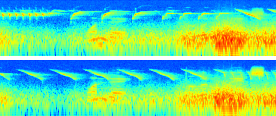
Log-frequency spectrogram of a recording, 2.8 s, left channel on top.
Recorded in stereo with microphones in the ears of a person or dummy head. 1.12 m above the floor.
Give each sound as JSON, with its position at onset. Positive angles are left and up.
{"t": 0.9, "sound": "a man speaking", "side_deg": -50}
